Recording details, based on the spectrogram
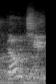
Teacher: if T and Y get together they are fused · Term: assimilation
